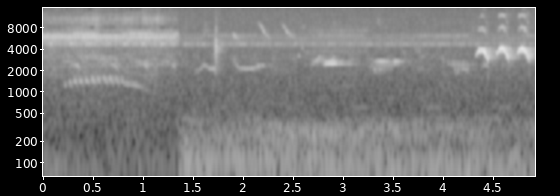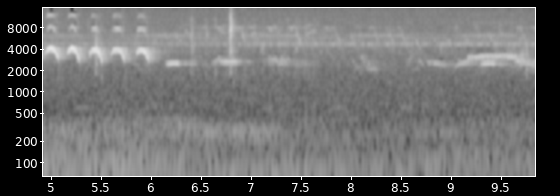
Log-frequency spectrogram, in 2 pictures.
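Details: Unicolored blackbird (Agelasticus cyanopus) recorded in Ribeirão das Neves, Minas Gerais, Brazil, sings a quick run of about eight bright, repeated notes over a second and a half, with scattered chirps, a steady high insect hum and low rumble.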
